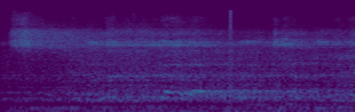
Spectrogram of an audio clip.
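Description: Indistinct voices over the background noise of a wrestling venue, with a faint click near the middle.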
